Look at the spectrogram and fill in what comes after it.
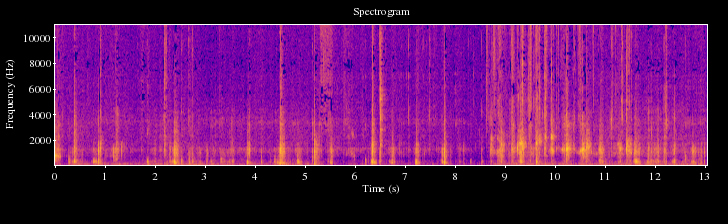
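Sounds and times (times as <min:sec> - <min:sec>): wet chewing: 0:00.0 - 0:13.0.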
